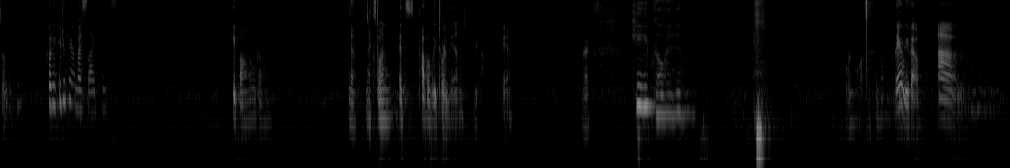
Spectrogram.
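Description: A woman speaks calmly through a microphone, with short pauses.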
